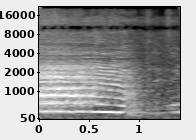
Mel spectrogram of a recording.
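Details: Cow being unloaded from a truck, where cattle are described as raging, lets out one steady, level moo of under a second that fades into a quieter continuation, with little other noise.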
